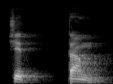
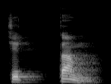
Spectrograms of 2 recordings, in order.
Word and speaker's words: चित्तम: जेण जेण, चित्तम चित्तम, आधा ता पूरा ता, चित्तम।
